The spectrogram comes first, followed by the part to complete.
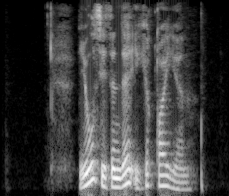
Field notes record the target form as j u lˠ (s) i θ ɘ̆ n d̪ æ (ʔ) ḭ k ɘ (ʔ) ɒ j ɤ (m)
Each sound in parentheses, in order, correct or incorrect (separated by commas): correct, correct, incorrect, incorrect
